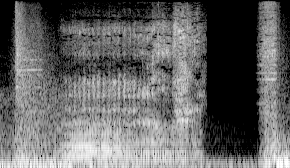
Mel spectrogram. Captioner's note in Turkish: Kurt Sesi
